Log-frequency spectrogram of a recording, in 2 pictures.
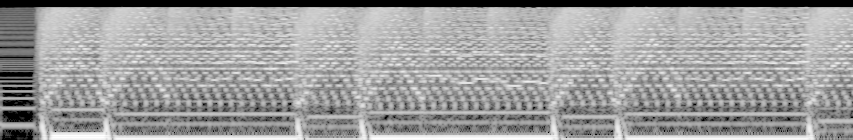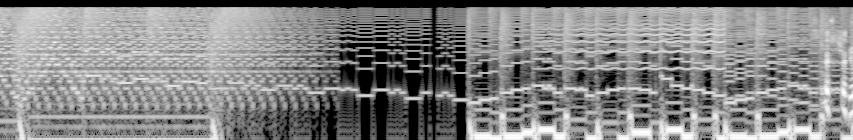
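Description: Retro music from the video game Solstice, with bright, buzzy chiptune tones over a pulsing bass line in repeating phrases, then a brief thin passage before a choppier, bouncing arpeggiated section. Loud, no voices.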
